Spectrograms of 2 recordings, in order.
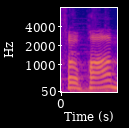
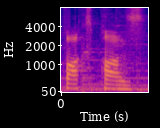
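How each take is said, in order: First: The x and s sounds are silent. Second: The x and s sounds are pronounced.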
